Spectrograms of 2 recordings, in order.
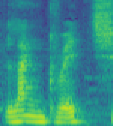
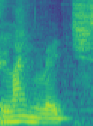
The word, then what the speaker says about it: Langridge: Do you say Langridge, or is it more of a hard G than that? – So I say langridge. – Yeah, my dad says langridge.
